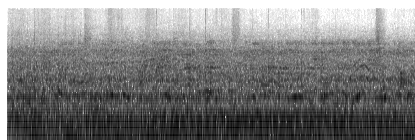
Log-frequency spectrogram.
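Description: Steady low rumble of vehicle engines running, with people's voices over it.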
